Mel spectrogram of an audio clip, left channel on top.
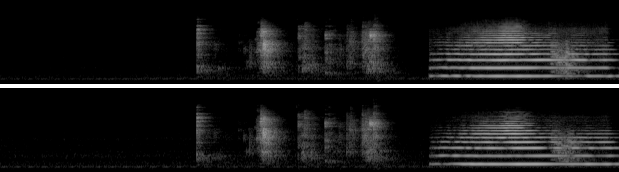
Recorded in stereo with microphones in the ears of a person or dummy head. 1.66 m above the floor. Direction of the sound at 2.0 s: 20° right (ahead or behind).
